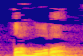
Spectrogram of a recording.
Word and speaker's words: طهر: طهر يطهر بضم الهاء فيهما، يعني في كلمة طهر ويطهر نضم الهاء فننطقها هكذا.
